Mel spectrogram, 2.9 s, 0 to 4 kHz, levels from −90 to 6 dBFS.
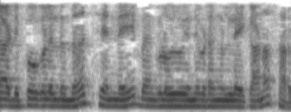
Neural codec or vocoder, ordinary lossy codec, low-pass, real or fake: none; MP3, 24 kbps; 3.6 kHz; real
